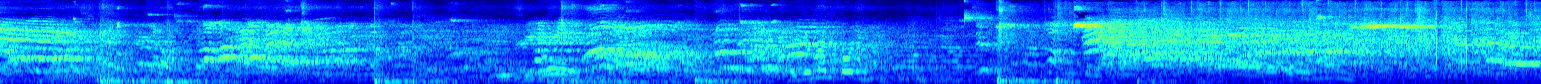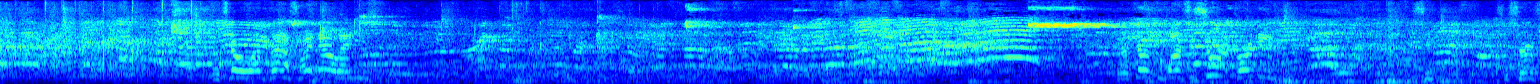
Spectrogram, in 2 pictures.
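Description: A volleyball being hit and bouncing on a hardwood gym floor, heard as repeated dull thuds, mixed with the calls and chatter of players and spectators echoing in a large gymnasium.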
